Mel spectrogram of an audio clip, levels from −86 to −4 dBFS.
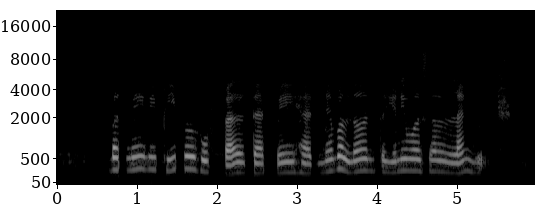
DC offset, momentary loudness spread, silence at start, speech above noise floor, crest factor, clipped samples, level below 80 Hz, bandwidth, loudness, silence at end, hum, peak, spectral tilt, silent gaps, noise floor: under 0.1%; 9 LU; 0.7 s; 36 dB; 20 dB; under 0.1%; under -90 dBFS; 11 kHz; -49 LUFS; 0.3 s; none; -30 dBFS; -3.5 dB/octave; none; -85 dBFS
